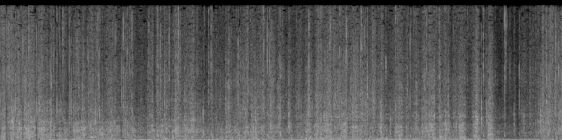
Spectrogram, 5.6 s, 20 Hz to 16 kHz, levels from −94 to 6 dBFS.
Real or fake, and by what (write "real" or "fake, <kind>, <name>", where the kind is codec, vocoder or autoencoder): real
